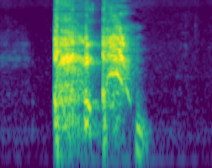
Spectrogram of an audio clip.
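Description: A person coughing, close to the microphone: two quick, loud bursts lasting about a second in all.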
